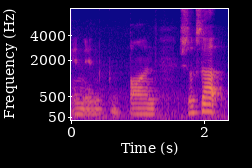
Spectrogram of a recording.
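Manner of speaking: ordinary talk, nothing marked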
